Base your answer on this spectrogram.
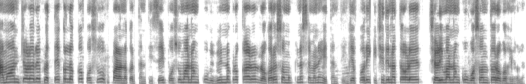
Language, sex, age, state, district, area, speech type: Odia, female, 18-30, Odisha, Mayurbhanj, rural, spontaneous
